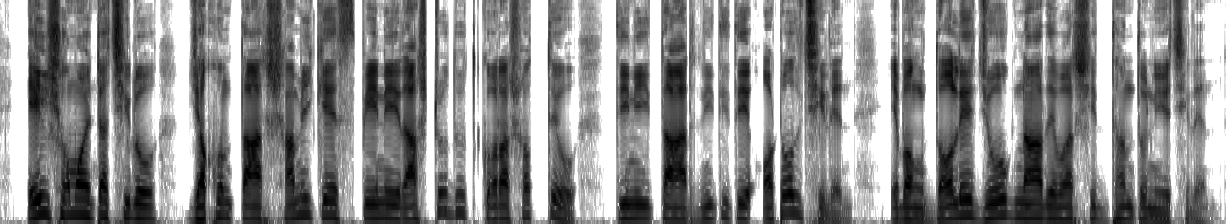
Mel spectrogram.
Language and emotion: Bengali, neutral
